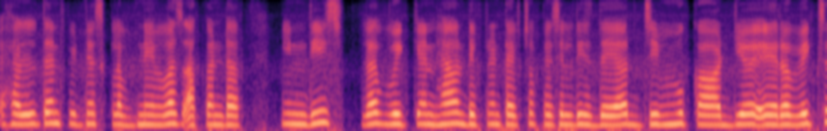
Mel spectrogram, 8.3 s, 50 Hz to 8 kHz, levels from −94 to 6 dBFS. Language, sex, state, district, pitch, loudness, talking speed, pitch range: English, female, Chandigarh, Chandigarh, 220 Hz, -15 LUFS, 165 wpm, 215-230 Hz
